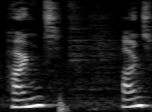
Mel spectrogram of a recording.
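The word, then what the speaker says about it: Hund: और कुछ लोग इसको हुंड कहते हैं, हुंड नहीं कहते, इसको हंट्स कहते हैं, तो प्लीज उसको सही प्रोनाउंस कीजिएगा।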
